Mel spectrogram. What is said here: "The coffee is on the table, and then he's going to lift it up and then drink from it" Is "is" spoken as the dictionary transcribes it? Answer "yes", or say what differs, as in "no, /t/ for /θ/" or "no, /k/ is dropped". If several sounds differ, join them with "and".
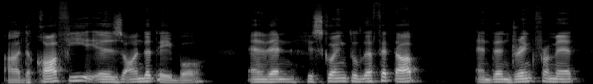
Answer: yes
